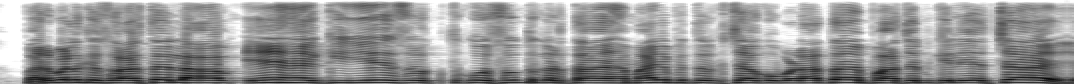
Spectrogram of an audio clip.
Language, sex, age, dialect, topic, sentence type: Hindi, male, 25-30, Awadhi Bundeli, agriculture, statement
